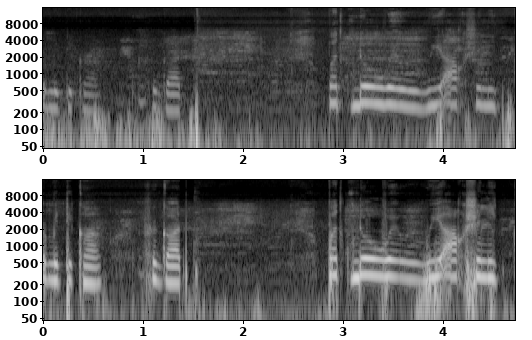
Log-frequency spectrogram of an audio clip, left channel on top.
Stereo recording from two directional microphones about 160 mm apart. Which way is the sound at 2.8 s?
60° right (ahead or behind).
